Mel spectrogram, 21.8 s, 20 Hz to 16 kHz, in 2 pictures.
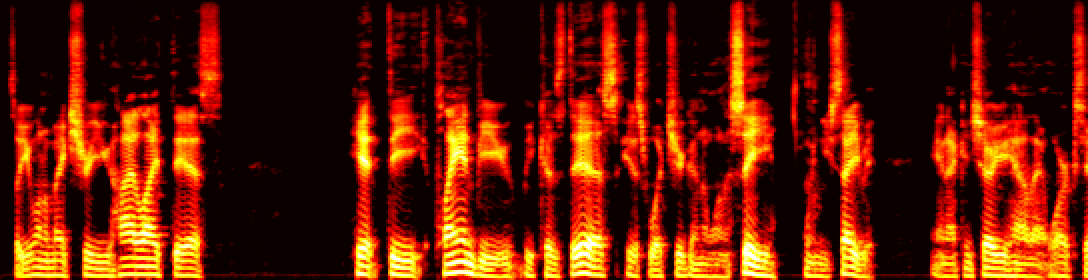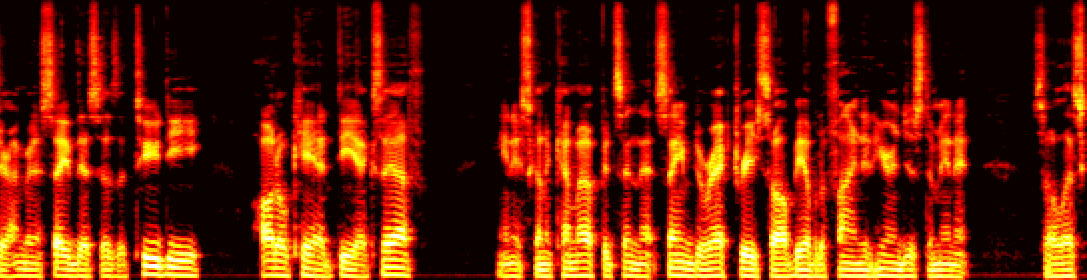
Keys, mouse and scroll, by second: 0.6 click, 4.0 click, 5.1 click, 6.1-6.6 scroll down 2, 10.2 click, 14.1 click.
